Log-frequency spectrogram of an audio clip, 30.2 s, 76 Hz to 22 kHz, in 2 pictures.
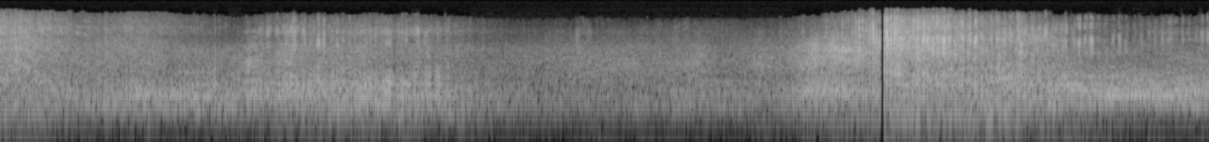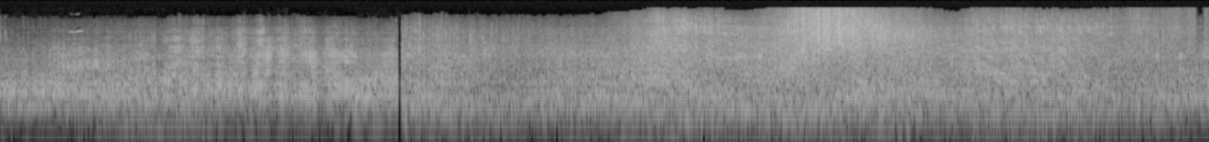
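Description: A pack of Moto3 racing motorcycles with 250 cc single-cylinder four-stroke engines, running at high revs as they pass. Several engines overlap, their pitch rising and falling. The sound drops quieter for a few seconds about six seconds in, then comes back loud.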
